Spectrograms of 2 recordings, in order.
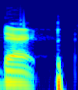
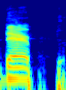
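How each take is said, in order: First: No sound is heard before the t. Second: A b or p sound is heard before t. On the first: The speaker calls it right. "इसको हम बोलते हैं short में डैट" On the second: The speaker calls it wrong. "छोटा बच्चा बोलता है इसको डेप्ट"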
